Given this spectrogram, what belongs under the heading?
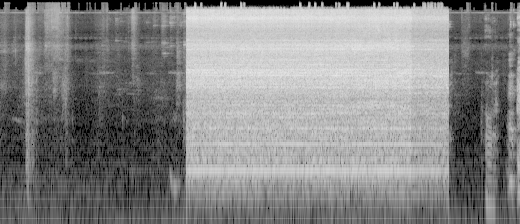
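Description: An electric mixer grinder whirs loudly for about five seconds as it grinds mustard seeds for pachadi, starting and stopping abruptly, with quiet handling noises before and after.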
